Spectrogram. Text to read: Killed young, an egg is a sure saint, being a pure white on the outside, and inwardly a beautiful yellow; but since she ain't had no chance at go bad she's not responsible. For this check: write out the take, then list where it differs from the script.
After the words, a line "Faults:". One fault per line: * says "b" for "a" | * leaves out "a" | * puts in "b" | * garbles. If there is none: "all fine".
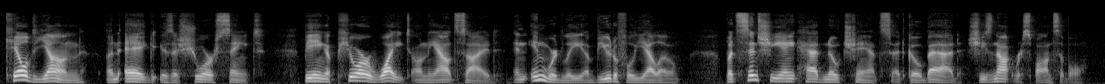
Killed young, an egg is a sure saint, being a pure white on the outside, and inwardly a beautiful yellow; but since she ain't had no chance at go bad she's not responsible.
Faults:
all fine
